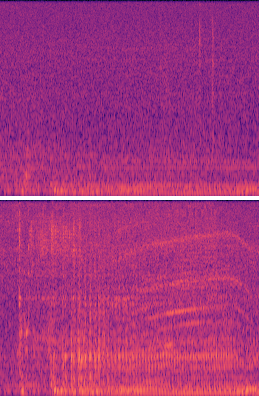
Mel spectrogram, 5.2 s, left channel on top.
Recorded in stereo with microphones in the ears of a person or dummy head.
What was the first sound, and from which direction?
Only background noise.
